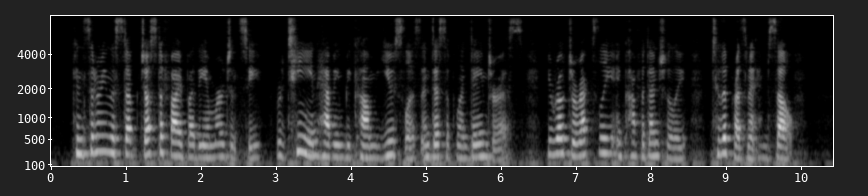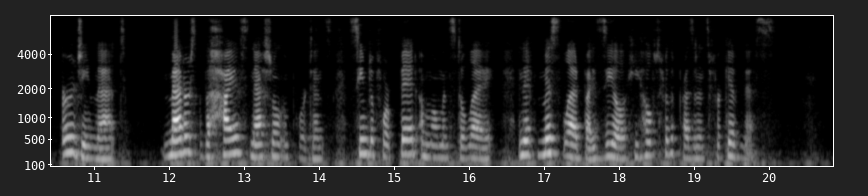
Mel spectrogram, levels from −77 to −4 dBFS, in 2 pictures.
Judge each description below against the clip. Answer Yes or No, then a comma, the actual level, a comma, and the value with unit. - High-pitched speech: Yes, high, 205 Hz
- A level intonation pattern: No, average, 4.1 semitones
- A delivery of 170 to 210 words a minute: No, average, 145 wpm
